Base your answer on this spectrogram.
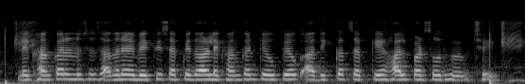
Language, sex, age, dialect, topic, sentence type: Magahi, male, 18-24, Western, banking, statement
